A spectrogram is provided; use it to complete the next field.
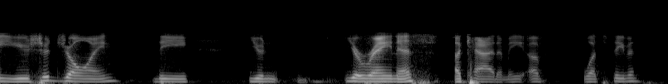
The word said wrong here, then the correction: Unarius: Oh, I'm mispronouncing the name. I'm sorry. The Unarius Academy of Science, which, oh my God.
